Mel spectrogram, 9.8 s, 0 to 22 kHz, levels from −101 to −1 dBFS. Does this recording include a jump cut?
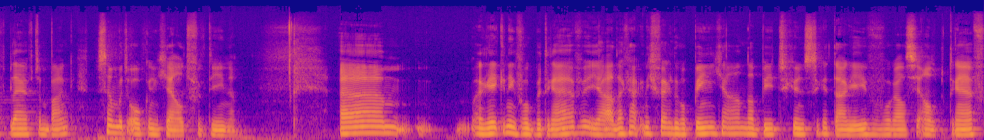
no; 0 cuts

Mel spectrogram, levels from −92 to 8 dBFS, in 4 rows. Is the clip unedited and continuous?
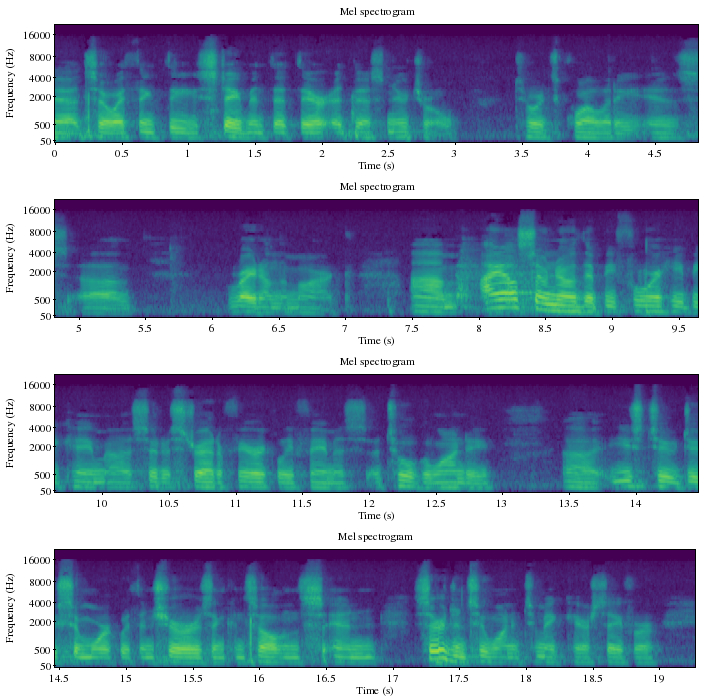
yes; 0 cuts

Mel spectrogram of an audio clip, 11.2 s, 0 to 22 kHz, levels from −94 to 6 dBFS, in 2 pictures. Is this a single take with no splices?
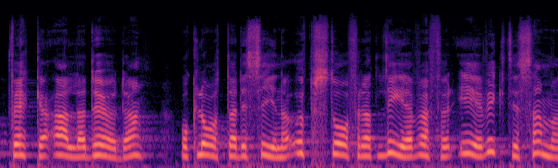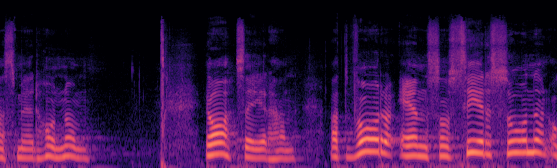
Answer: no; 1 cut; at 7.9 s

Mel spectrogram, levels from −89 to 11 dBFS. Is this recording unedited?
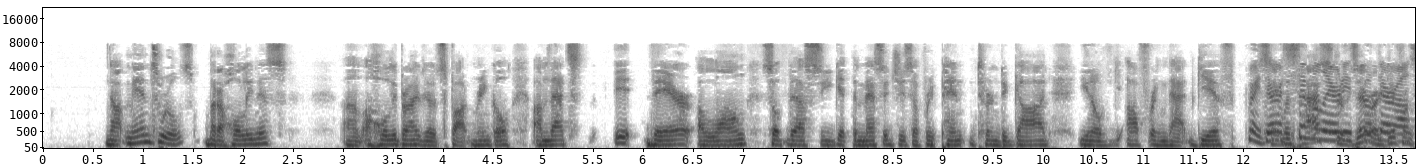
no; 3 cuts; at 1.5 s, 7.4 s, 11.9 s

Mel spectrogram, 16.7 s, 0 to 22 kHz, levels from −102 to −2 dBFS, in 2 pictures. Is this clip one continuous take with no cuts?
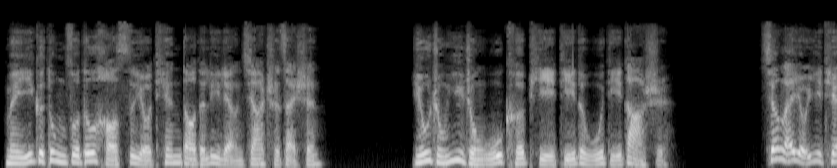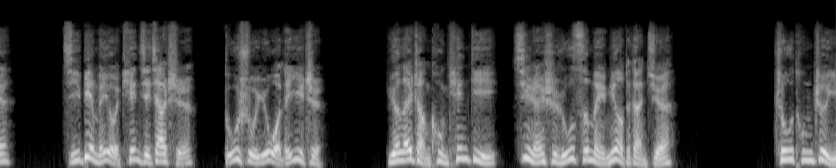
no; 2 cuts; at 10.5 s, 12.1 s

